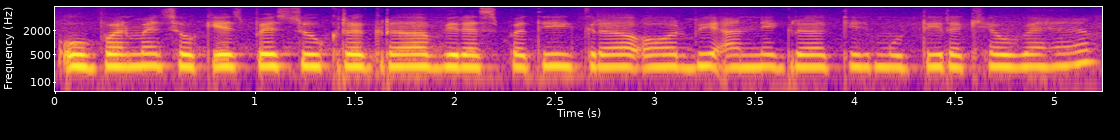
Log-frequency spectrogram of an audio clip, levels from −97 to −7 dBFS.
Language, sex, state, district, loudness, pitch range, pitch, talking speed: Hindi, female, Jharkhand, Deoghar, -16 LUFS, 245-255 Hz, 250 Hz, 195 wpm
